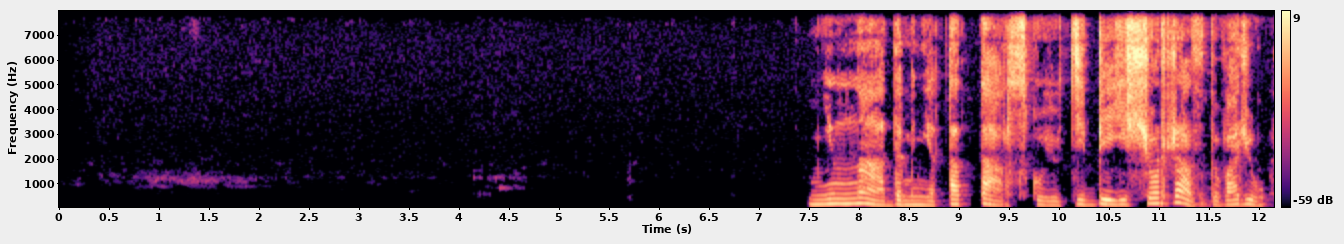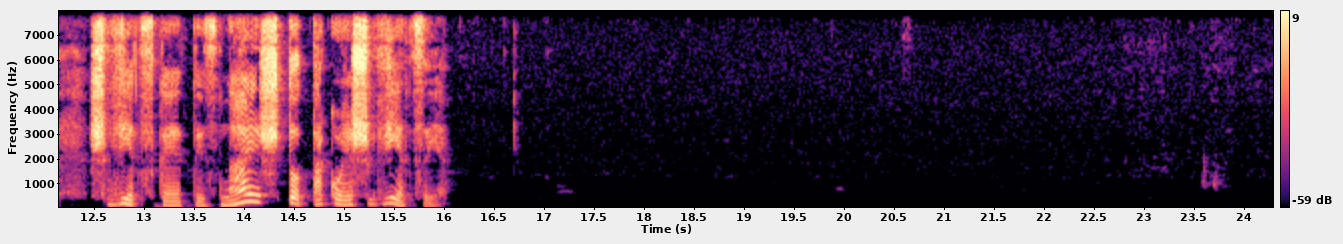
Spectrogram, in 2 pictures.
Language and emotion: Russian, angry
